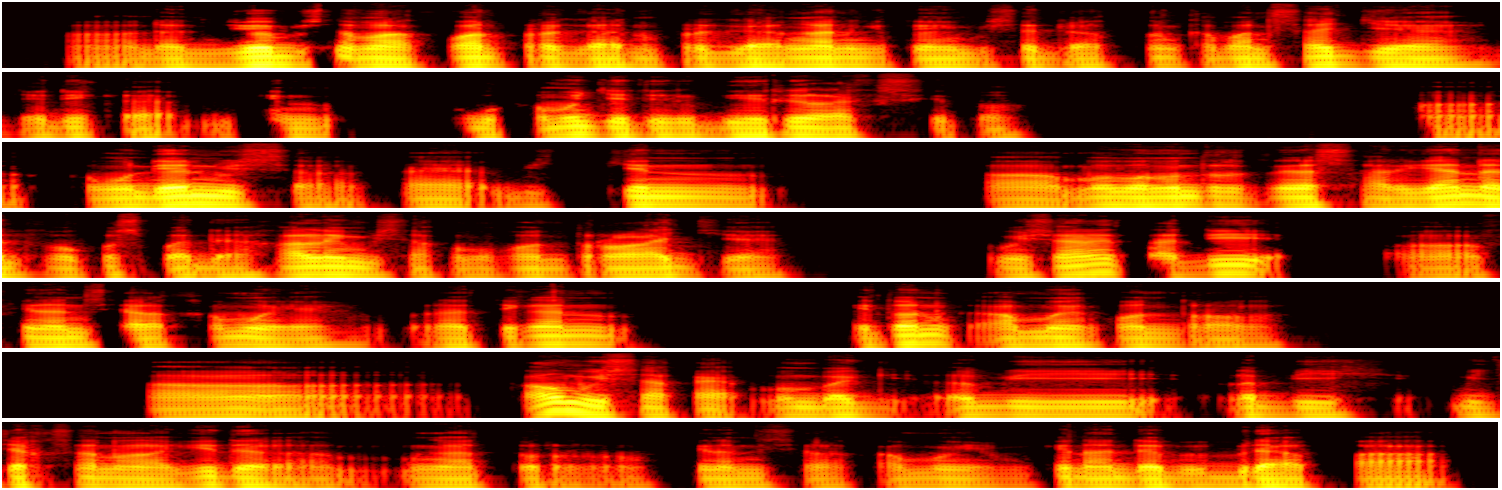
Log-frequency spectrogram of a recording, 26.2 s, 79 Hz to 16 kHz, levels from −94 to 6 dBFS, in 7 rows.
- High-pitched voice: No, very low, 90 Hz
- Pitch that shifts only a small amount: Yes, narrow, 1.9 semitones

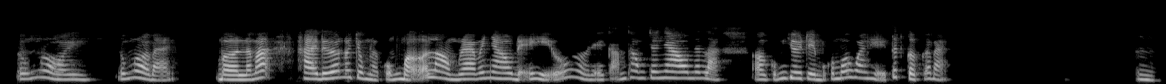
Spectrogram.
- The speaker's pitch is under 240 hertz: No, very high, 260 Hz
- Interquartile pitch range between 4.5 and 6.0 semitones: No, average, 4.0 semitones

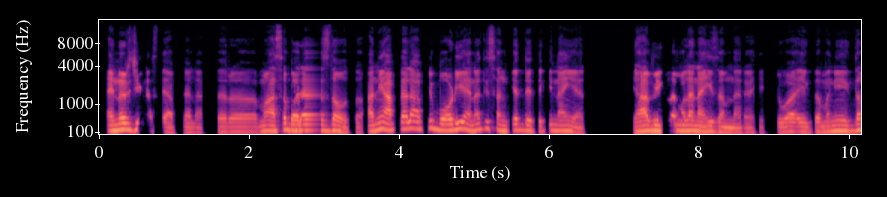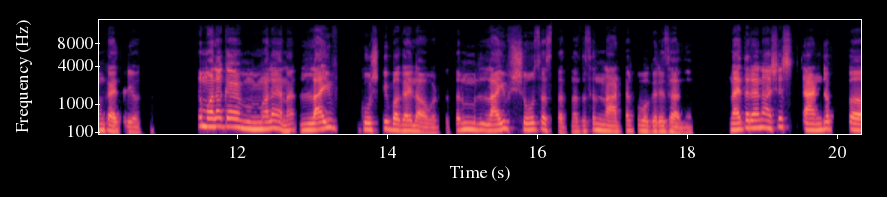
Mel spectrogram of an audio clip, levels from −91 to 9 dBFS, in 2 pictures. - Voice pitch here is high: No, medium, 140 Hz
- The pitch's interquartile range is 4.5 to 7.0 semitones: Yes, average, 5.2 semitones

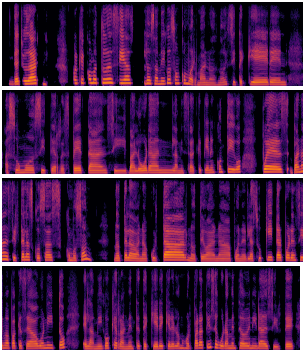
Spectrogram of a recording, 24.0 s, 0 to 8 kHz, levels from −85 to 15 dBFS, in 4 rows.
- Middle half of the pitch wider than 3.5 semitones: Yes, average, 4.2 semitones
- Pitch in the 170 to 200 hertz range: No, high, 215 Hz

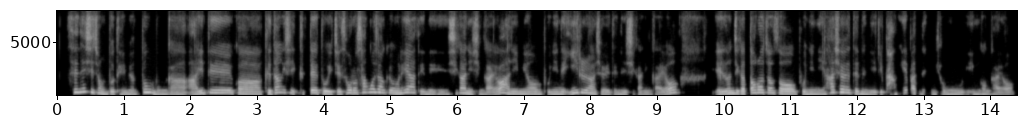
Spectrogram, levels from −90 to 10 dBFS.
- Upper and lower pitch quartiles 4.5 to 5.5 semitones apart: No, wide, 6.6 semitones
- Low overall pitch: No, high, 195 Hz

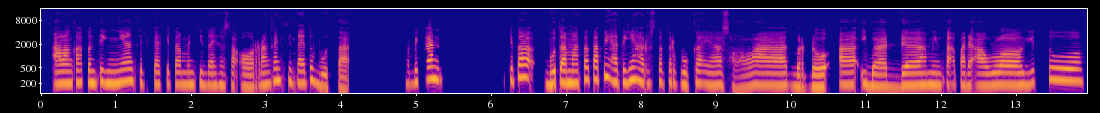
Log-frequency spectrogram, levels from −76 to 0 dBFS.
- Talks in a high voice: Yes, high, 195 Hz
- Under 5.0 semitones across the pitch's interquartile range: Yes, average, 2.9 semitones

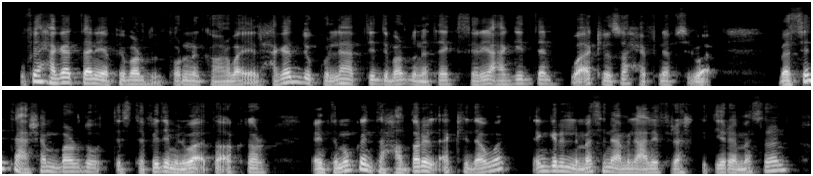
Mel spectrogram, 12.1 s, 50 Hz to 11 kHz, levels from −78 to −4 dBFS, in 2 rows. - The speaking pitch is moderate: No, low, 110 Hz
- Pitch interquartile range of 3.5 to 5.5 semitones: Yes, average, 4.3 semitones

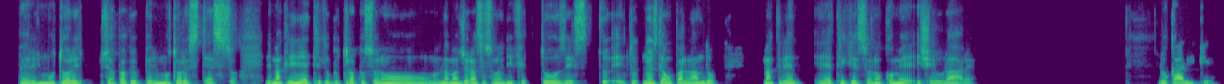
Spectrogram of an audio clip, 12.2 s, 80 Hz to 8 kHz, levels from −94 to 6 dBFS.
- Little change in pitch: Yes, narrow, 2.1 semitones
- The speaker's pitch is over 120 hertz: No, low, 115 Hz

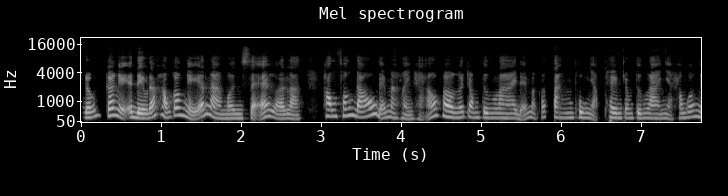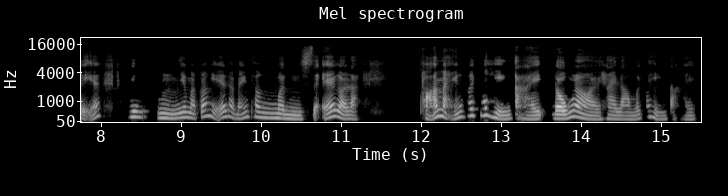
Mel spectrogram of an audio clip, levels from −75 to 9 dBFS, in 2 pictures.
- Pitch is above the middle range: Yes, high, 220 Hz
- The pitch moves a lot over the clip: No, average, 5.0 semitones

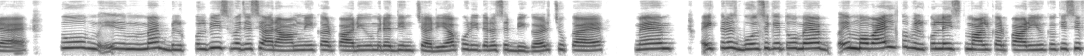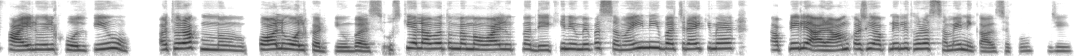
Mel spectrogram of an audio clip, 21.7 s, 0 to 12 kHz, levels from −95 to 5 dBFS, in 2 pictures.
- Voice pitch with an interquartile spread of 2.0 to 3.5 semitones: No, average, 4.7 semitones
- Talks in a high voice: Yes, very high, 295 Hz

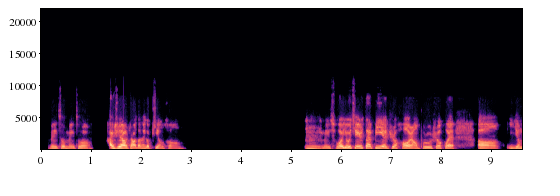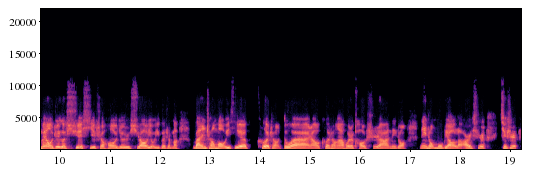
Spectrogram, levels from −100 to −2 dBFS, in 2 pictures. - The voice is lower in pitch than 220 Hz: Yes, high, 190 Hz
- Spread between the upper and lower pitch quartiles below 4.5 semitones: No, average, 5.2 semitones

